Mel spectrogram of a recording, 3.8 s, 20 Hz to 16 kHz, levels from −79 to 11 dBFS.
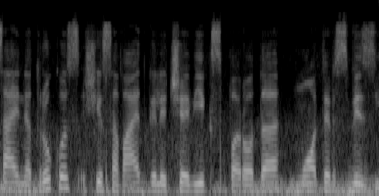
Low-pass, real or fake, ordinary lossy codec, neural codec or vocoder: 9.9 kHz; real; Opus, 24 kbps; none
